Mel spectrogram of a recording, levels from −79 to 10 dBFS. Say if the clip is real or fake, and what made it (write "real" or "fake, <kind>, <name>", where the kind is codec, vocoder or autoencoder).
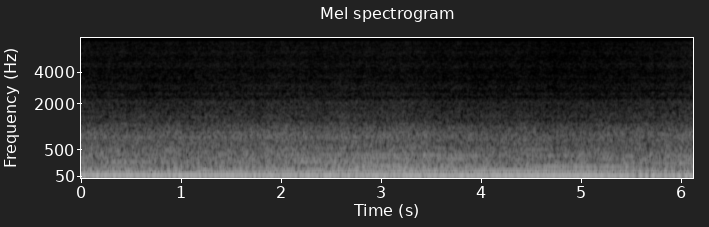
real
